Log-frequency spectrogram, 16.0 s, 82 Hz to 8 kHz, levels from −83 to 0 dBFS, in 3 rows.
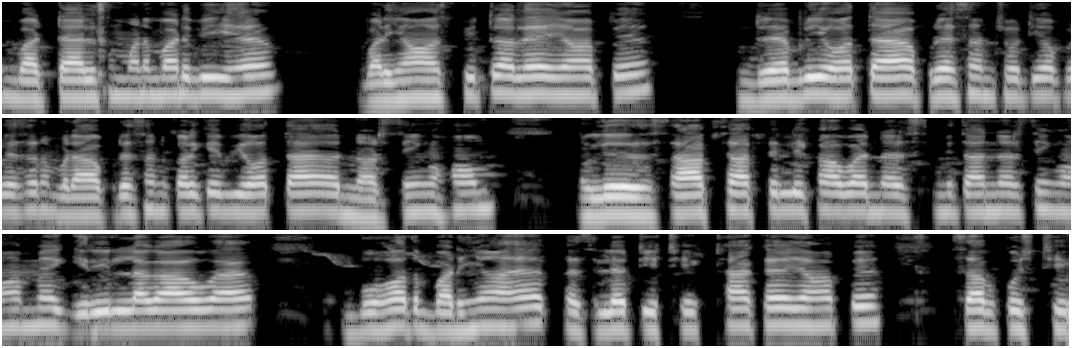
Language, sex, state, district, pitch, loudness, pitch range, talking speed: Hindi, male, Bihar, Saharsa, 180 Hz, -18 LUFS, 170-190 Hz, 180 wpm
